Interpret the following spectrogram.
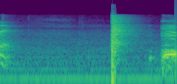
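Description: A single sharp hand clap a little past halfway, fading away quickly.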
